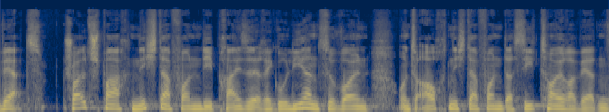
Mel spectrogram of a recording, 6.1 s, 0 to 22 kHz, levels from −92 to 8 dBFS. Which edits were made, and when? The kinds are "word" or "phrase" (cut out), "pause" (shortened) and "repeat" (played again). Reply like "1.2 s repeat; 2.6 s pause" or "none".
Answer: none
